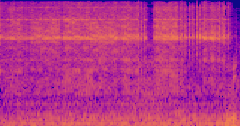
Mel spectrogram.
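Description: Fishing reel's clicker buzzing steadily and high-pitched as a hooked steelhead pulls line off the reel, stopping just before the end.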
